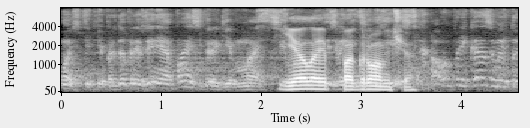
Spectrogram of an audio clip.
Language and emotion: Russian, neutral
